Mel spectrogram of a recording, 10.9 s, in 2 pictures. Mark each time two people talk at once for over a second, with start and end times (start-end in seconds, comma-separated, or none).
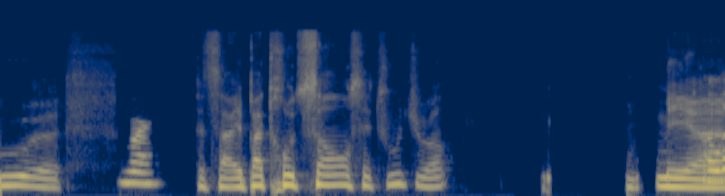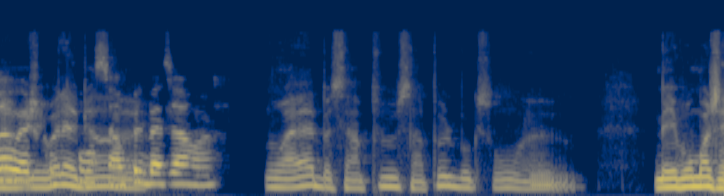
5.2-6.5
